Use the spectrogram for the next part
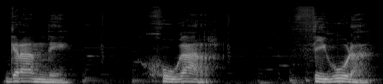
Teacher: the letter G is same as a typical English G sound, except that it's fully voiced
